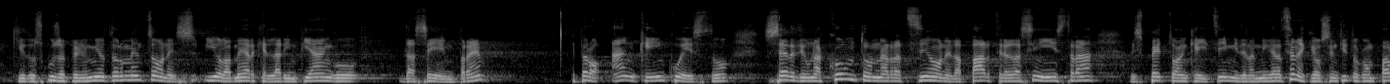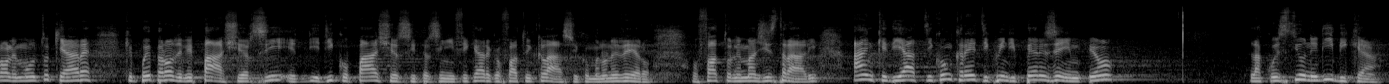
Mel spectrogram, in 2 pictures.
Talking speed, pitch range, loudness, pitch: 155 wpm, 145-185 Hz, -28 LUFS, 160 Hz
